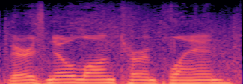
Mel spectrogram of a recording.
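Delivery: ordinary delivery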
